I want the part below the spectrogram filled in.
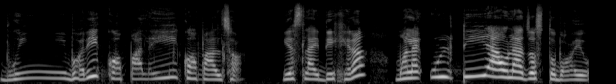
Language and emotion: Nepali, disgusted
